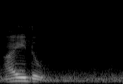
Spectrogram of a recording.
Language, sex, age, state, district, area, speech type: Kannada, male, 45-60, Karnataka, Bangalore Urban, urban, read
